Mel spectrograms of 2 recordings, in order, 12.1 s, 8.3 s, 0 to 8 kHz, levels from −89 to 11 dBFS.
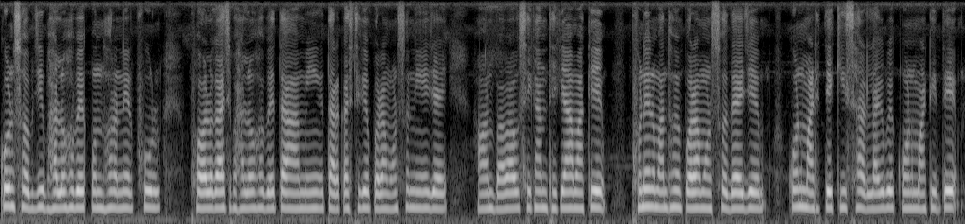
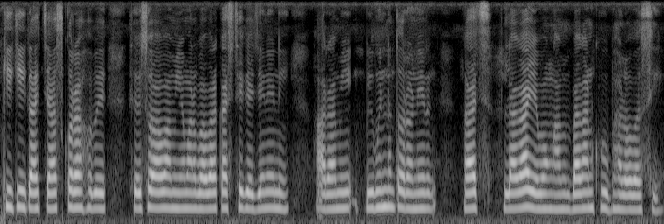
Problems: constant background noise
